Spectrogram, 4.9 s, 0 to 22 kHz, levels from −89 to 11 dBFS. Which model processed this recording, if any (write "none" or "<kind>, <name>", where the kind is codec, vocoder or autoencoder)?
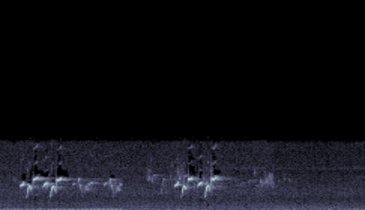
none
